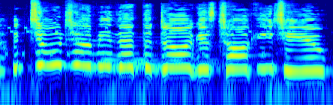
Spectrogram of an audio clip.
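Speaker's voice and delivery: squeaky nervous character; high character voice. Acted.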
